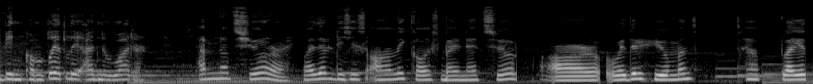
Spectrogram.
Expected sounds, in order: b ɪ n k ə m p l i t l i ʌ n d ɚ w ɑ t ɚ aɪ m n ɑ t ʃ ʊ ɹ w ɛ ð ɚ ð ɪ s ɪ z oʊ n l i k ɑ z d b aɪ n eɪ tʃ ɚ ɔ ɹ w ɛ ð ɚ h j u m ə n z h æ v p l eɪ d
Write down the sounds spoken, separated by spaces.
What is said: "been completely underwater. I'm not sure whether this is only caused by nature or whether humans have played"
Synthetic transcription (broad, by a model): b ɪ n k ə m p l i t l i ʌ n d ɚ w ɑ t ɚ aɪ m n ɑ t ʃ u ɹ w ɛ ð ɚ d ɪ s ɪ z oʊ n l i k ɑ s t b aɪ n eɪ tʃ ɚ ɔ ɹ w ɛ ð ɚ h j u m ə n s h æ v p l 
